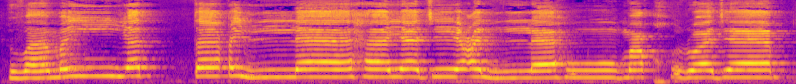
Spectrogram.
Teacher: خو موٹا، رو موٹی، جیم الف زبر جا ہو جائے گا کیونکہ یہاں پر رک رہے ہیں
